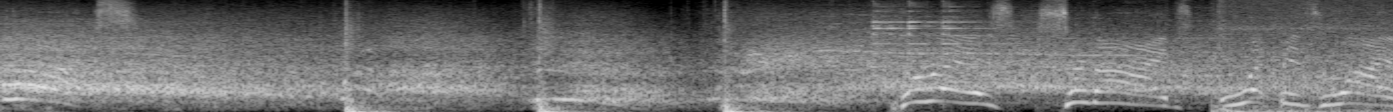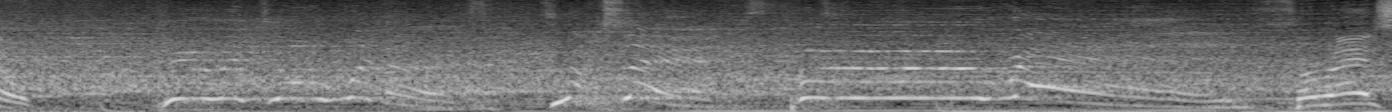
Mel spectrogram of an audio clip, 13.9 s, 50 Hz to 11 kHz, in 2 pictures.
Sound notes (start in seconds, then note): 4.3 bell rings; 7.7 music plays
